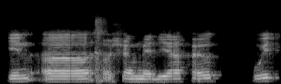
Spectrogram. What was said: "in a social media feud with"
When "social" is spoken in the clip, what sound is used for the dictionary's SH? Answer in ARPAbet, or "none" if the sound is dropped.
SH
